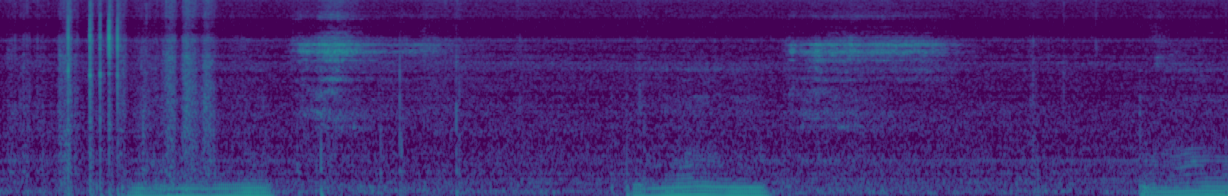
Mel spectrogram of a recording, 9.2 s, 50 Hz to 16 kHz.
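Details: Deep, low rumbling snores about 16 a minute, each about a second long, with quiet exhalations between, from a deeply asleep Cattle Dog, audio only; snoring.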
